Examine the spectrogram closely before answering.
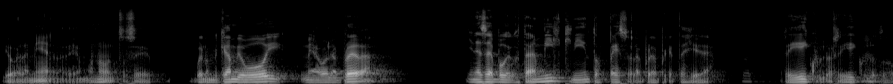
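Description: Speaking very fast, a man at medium pitch shows vocal fry and ordinary pitch variation. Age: 20s. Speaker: restaurant entrepreneur. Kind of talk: casual interview.

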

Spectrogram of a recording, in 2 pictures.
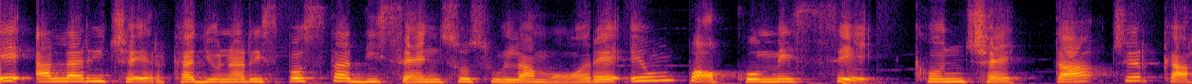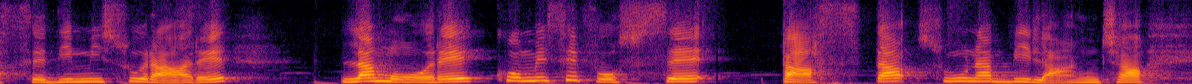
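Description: Music plays in the background as a woman talks fairly slowly. Her voice is high, with ordinary pitch variation. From Italy, home town left for Milan. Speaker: emerging novelist. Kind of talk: interview, casual chat. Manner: hesitant with fillers.

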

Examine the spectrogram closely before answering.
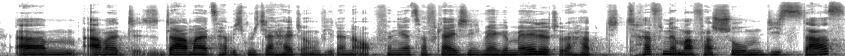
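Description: A woman with a very deep, low pitch and vocal fry, speaking fairly quickly. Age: 20s. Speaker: solo podcast host. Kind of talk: casual monologue. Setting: home recording at own microphone. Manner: animated.

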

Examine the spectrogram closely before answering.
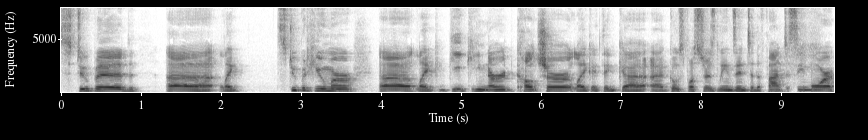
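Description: A man talks at a very slow pace and medium pitch with ordinary pitch variation. The recording is very clean, with a silent background. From Ireland. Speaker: podcast co-host. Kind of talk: casual chat.

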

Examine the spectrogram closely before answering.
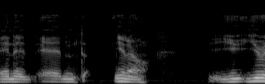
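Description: Dark, mellow male voice with a slight Boston accent, medium pitch, fairly even intonation and a fairly slow pace, on a very clean, silent-background recording with a dry, close sound and no echo. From New England, US. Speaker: podcast host and churchgoer. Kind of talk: casual podcast chat with encouragement. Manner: warm, encouraging.

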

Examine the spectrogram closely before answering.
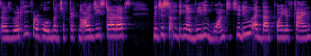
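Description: Enthusiastic and high-pitched, a woman speaks at a very fast pace with ordinary pitch variation. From India. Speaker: freelance business coach and podcast host. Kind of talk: casual solo podcast monologue.

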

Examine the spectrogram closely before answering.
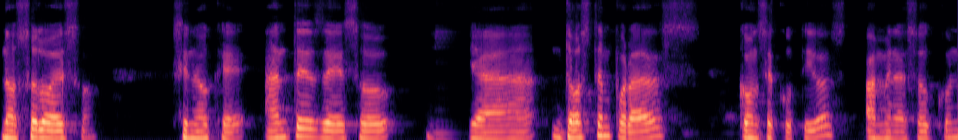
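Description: With a Mexican accent, a man speaks at a fairly high pitch in a monotone, flat intonation. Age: 20s. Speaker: podcast co-host. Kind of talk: casual chat.

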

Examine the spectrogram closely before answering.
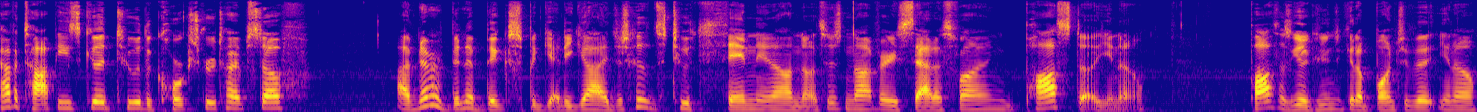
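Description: In an American accent, a man speaks at a fairly quick pace with a fairly high pitch. It is an ordinary speaking voice with ordinary pitch variation. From Texas. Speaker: college student. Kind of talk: self-introduction monologue. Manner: casual.

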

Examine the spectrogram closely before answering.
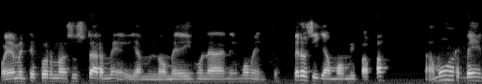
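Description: A man with a medium pitch and ordinary pitch variation talks in a normal speaking voice. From Colombia, Santander. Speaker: TV journalist. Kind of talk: interview. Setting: remote from home.

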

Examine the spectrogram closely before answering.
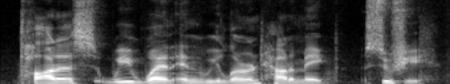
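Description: On a very clean recording with a silent background, a man with an unremarkable speaking voice talks at medium pitch and a moderate pace. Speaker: podcast co-host. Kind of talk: casual chat.

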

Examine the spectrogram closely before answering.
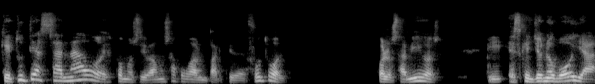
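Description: A man with a fairly high pitch speaks at a fairly quick pace with lively intonation and a somewhat breathy voice, in a dry, close sound with no echo. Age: 40s. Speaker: theatre artist. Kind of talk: interview conversation.

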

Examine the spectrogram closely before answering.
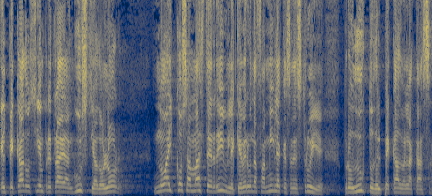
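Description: A man's high-pitched voice at a fairly slow pace, with noticeable background noise. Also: ordinary pitch variation. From Honduras. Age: 40s. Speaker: pastor. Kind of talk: sermon. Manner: animated.

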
